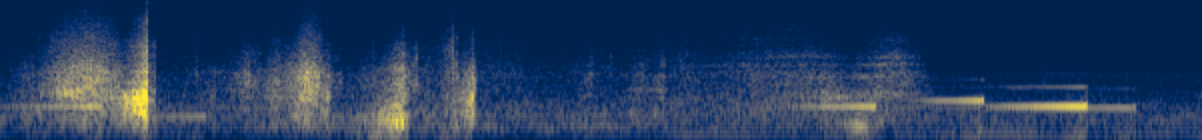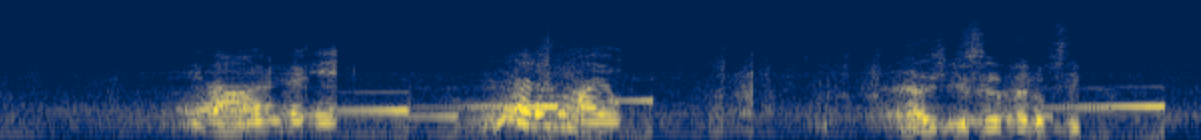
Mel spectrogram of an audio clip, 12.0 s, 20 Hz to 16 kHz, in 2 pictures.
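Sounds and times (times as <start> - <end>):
soft electronic music tones: 0.0 - 12.0.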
